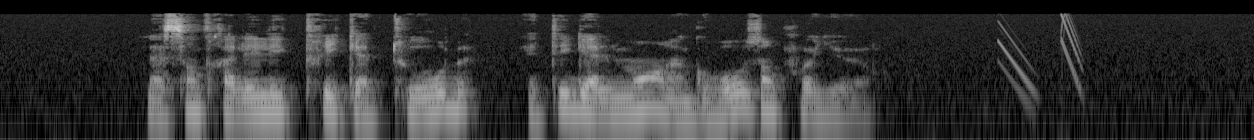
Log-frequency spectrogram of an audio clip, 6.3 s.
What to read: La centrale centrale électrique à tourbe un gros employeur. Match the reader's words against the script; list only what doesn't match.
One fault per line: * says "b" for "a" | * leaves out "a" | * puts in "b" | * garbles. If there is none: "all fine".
* leaves out "centrale"
* puts in "est également"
